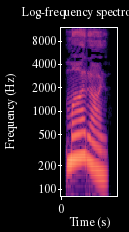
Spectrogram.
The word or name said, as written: ಮಾರಾಳ್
